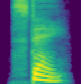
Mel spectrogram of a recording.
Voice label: "stay", US English, female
